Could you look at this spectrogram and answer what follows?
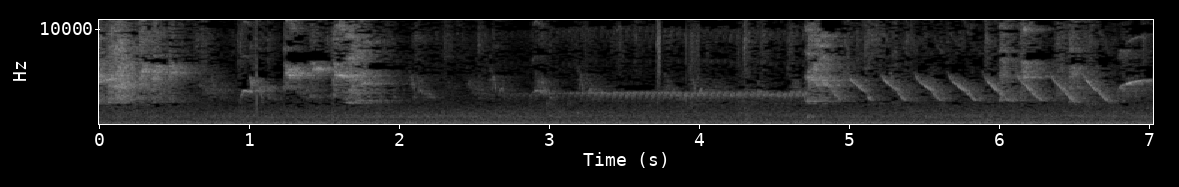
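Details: Copper-coloured domestic canary singing in breeding excitement: scattered high chirps, a sustained thin whistled tone, then a fast run of repeated descending sweeps in rolling trill tours, over a low background hum.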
